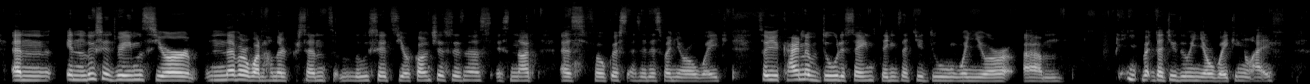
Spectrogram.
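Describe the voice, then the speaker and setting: With a Dutch accent, a woman speaks at a moderate pace and medium pitch with fairly even intonation, the sound dry and close with no echo. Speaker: spiritual teacher. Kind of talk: casual monologue. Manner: hesitant with many fillers.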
